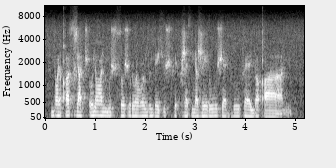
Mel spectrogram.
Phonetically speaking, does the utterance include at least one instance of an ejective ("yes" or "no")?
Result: yes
